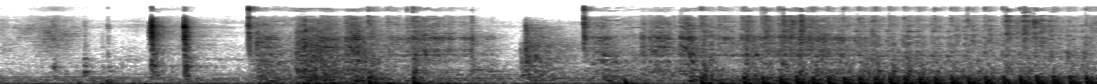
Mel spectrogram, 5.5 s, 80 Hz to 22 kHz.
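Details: Hammerhead 250cc ATV after new spark plug and plug wire, old plug badly gapped: a few cranking thumps, then it catches and settles into a steady single-cylinder putter with light revs; starts and runs properly.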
